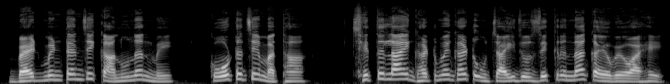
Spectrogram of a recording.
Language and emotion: Sindhi, neutral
